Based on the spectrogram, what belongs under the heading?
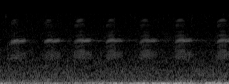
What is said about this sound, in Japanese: そうだそうだとカエルも言っております。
